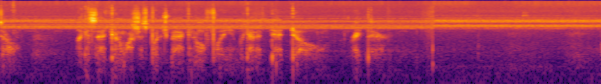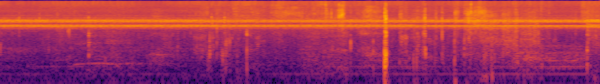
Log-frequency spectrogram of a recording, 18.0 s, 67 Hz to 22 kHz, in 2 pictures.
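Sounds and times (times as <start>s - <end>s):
crickets trilling: 0.0s - 18.0s
faint rustles: 7.6s - 18.0s.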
